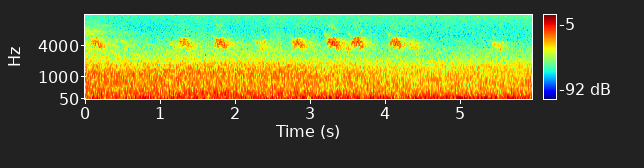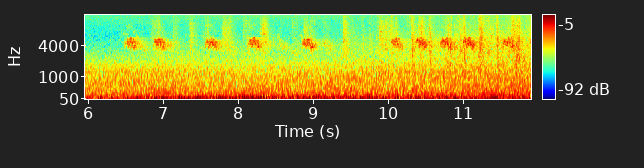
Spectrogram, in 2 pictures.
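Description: A small bird chirping in short high notes, again and again at uneven intervals, over a steady low street rumble. In the second half, faint clicks of footsteps draw closer.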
